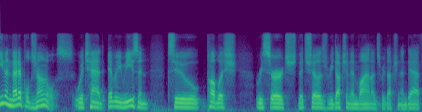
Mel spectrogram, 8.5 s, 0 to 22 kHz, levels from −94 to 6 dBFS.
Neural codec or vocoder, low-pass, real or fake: codec, 16 kHz, 0.5 kbps, FunCodec, trained on Chinese and English, 25 frames a second; 7.2 kHz; fake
